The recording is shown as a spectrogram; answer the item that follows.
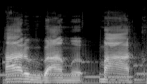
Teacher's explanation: mark is accented like in English on the first syllable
